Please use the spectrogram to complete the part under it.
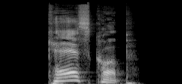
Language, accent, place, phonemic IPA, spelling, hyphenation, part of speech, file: German, Germany, Berlin, /ˈkɛːskɔp/, Käskopp, Käs‧kopp, noun, De-Käskopp.ogg
- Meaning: 1. simpleton 2. Dutch person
